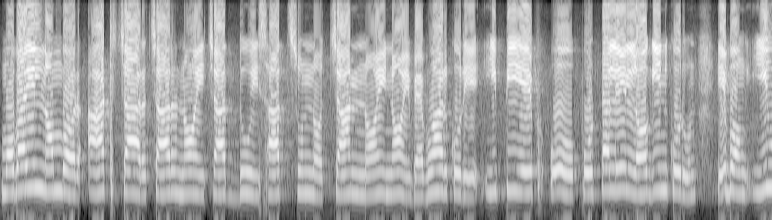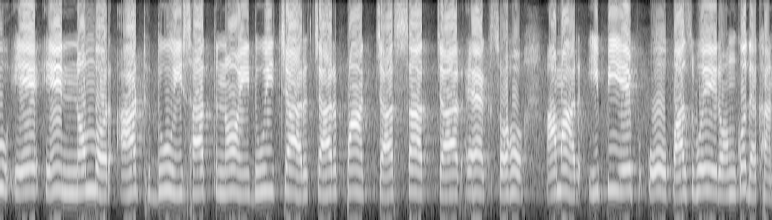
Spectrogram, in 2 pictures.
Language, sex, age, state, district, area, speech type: Bengali, female, 60+, West Bengal, Jhargram, rural, read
